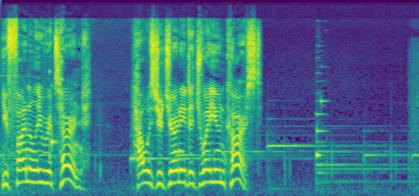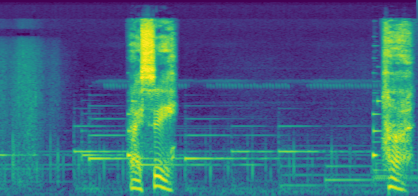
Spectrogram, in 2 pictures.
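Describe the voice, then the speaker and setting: An actor playing a suave, sly agent in a video game, theatrical and smooth, with formal, teasing phrasing. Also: male voice, high-pitched, very animated, moderate pace. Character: suave, sly male Fatui agent, polite schemer. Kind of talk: scripted video game character dialogue. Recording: game music behind the voice.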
